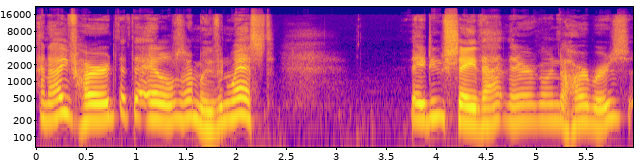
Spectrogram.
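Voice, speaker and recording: A man's voice: high-pitched, unhurried, a little mellow, no echo, pitched above the performer's own voice. A man voicing a simple, earnest working hobbit in a storybook, with an Irish-style accent and a folksy, emphatic way of talking. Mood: wondering. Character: earnest simple working hobbit, wonder-struck male tale-teller. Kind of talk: audiobook-style fantasy character reading.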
